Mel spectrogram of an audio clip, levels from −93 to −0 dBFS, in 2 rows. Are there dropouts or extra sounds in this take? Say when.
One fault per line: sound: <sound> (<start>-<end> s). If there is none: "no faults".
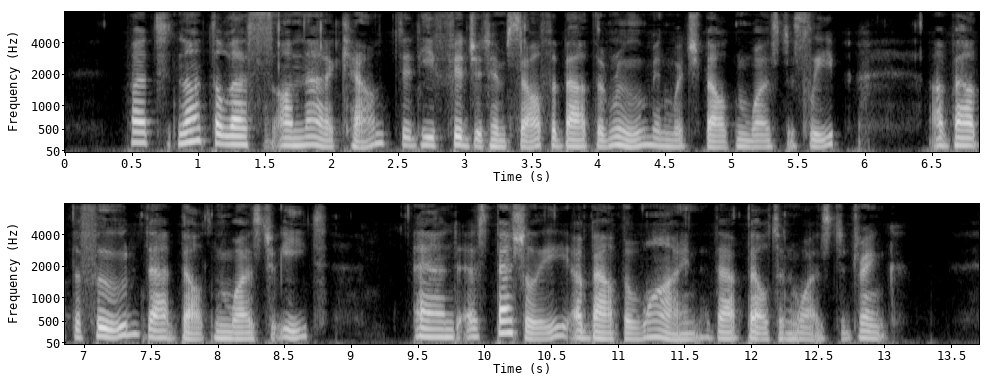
no faults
